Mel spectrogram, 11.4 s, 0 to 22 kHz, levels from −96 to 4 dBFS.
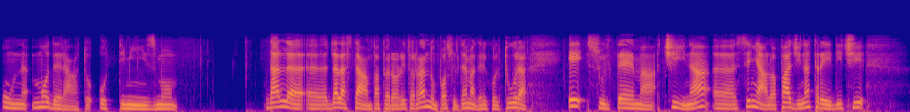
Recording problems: high frequencies cut off; noticeable; nothing above 5.5 kHz

